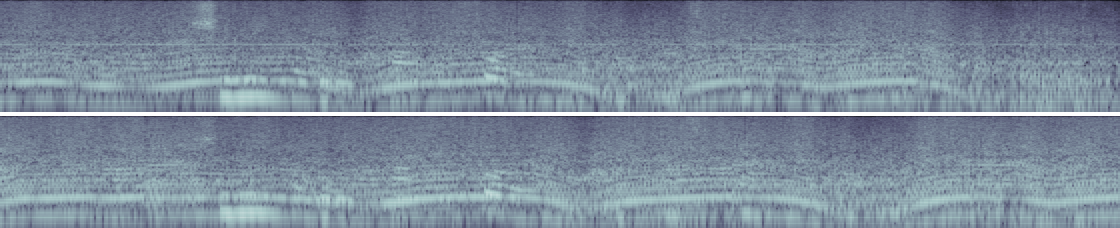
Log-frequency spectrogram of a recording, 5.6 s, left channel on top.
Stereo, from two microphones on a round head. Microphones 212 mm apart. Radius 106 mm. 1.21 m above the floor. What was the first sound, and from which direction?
A woman speaking, 35° left (ahead or behind).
